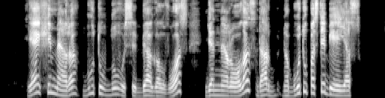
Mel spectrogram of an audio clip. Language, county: Lithuanian, Kaunas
